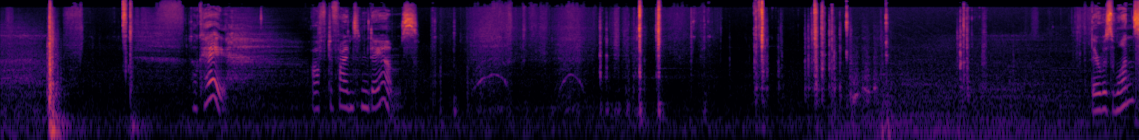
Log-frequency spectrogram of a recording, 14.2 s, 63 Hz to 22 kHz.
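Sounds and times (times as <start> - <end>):
car engine rumble on a drive along the Hudson River: 0.0 - 2.3, 5.3 - 14.2
speech: 2.4 - 3.1, 3.9 - 5.3, 13.6 - 14.2
car power window whirring: 10.4 - 13.7.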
